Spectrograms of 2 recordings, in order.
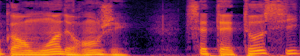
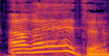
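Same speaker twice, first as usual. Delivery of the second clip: high cry; 13 semitones higher than usual. A narrator's reading. Little sister wobbling on the tree trunk, crying out. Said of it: "cria petite sœur".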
